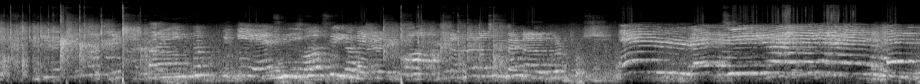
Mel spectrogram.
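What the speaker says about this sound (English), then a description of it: "Clap for Dolly." Children in an English classroom clap together for a classmate, steady group applause mixed with kids' voices and a teacher speaking, the claps continuous and close throughout.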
